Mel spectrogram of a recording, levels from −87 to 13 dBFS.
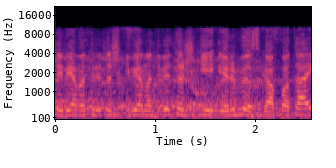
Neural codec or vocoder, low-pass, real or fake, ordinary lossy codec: vocoder, 22.05 kHz, 80 mel bands, Vocos; 9.9 kHz; fake; MP3, 48 kbps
